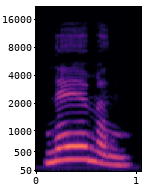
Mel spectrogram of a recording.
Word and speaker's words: nehmen: Après une voyelle, par contre, le H ne se prononce pas, mais il allonge automatiquement cette voyelle. Nehmen. Prendre. Nehmen.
